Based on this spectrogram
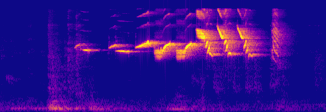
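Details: Double-collared seedeater singing on a Saturday morning; the bird sings a lot, though its song is still weak. A fast, buzzy phrase of slurred high notes rises into a dense trill, then stops abruptly, with faint low background noise.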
